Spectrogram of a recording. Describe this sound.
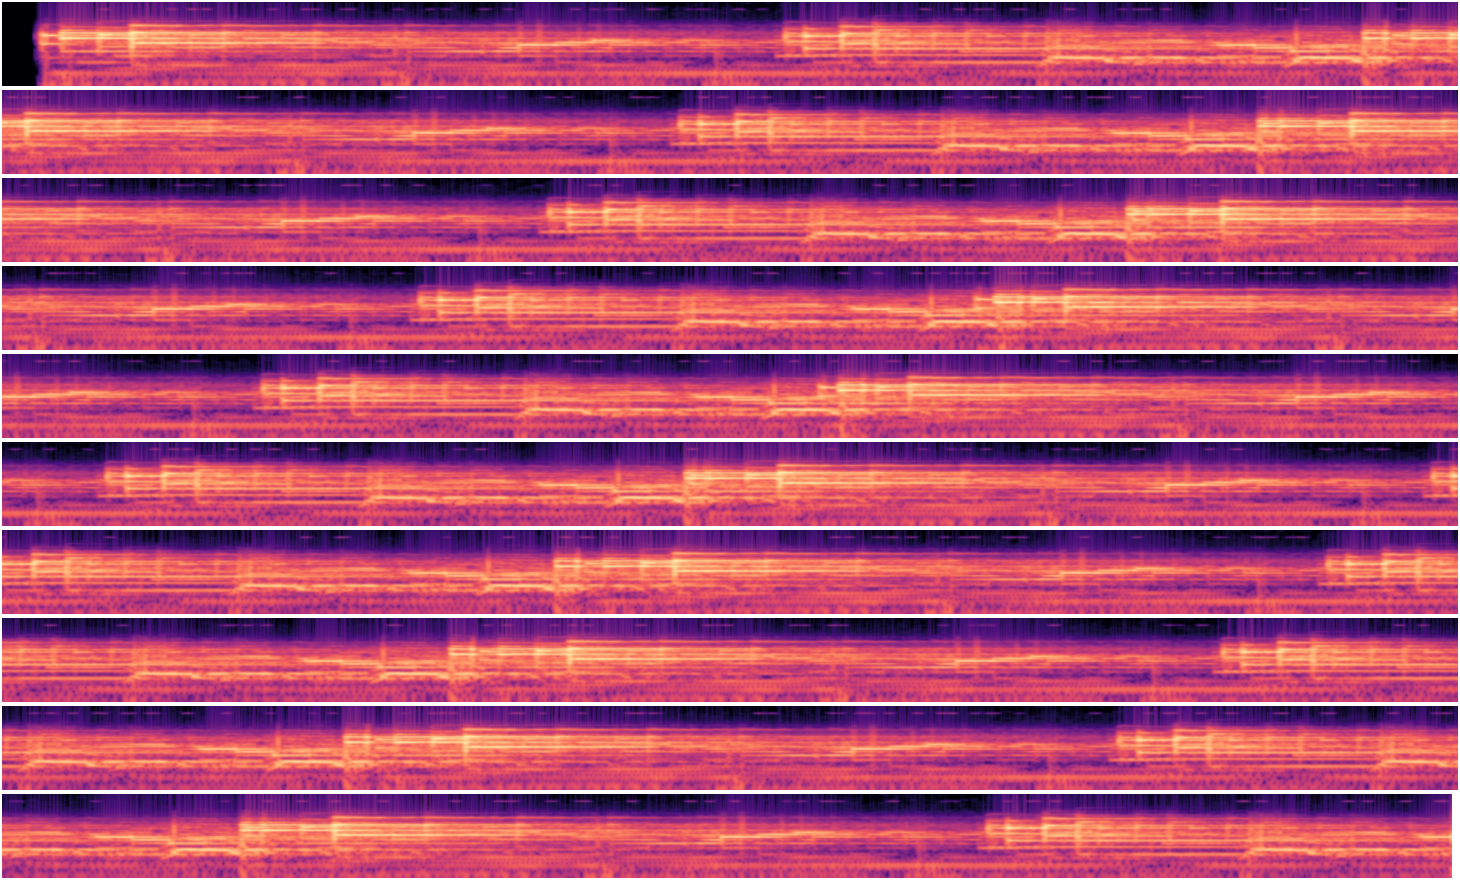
When the Wolves Cry
This sound is from a collection of Sound FX I created called Sounds from the Strange. These sounds were created using various efx processors such as Vocoders, Automatic filtering, Reverb, Delay and more. They are very different, weird, obscure and unique. They can be used in a wide variety of visual settings. Great for Horror Scenes, Nature, and Science Documentaries.
aggressive, big, chaotic, disturbing, Efx, Sound, Soundtrack, Strange, Transformational, Unique, Universe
